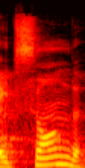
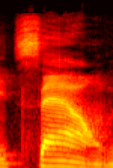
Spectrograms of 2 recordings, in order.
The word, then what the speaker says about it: sound: Et ce n'est pas it sound, non, c'est it sound. Là aussi, on a une diphtongue exactement comme le taste, comme le A dans taste.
